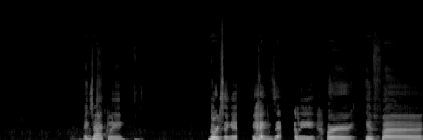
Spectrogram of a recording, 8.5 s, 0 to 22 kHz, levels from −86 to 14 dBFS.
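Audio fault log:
No faults were heard in this speech clip.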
